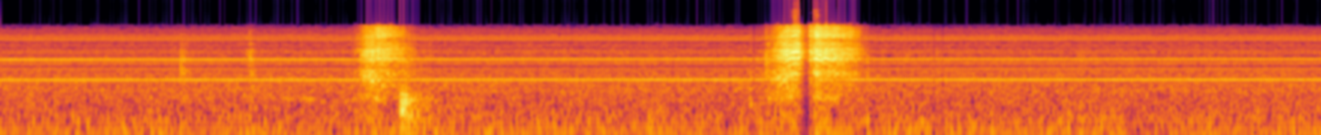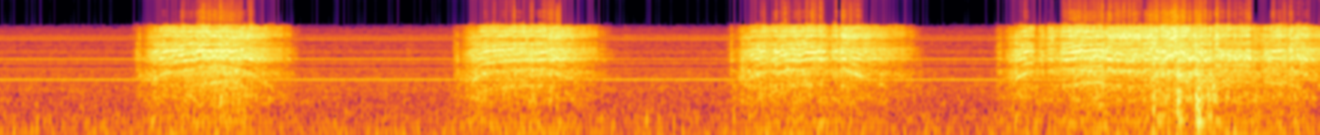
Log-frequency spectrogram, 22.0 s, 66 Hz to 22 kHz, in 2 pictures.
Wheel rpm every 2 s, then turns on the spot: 0, 0, 10, 0, 0, 10, 50, 40, 60, 60, 100.
none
